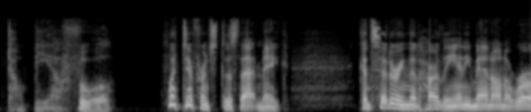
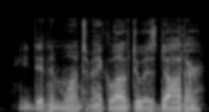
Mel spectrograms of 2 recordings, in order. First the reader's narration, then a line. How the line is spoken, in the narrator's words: Bailey stirred uneasily and said in a mumble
